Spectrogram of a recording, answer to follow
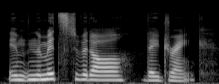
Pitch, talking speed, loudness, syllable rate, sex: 205 Hz, 220 wpm, -18 LUFS, 4.2 syllables/s, female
